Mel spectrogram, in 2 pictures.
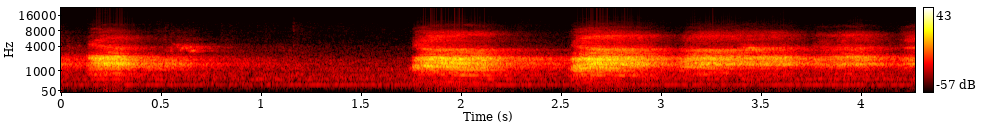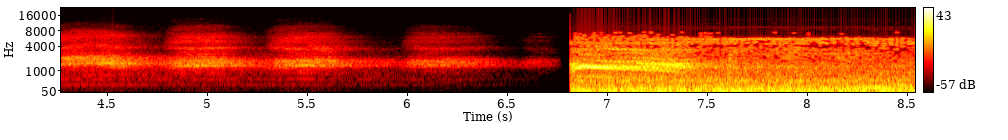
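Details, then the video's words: A crow giving a harsh caw, then a run of about eight hoarse caws in quick succession, ending abruptly in a burst of loud broadband noise. "CROW SOUND - CROW SOUND EFFECTS"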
